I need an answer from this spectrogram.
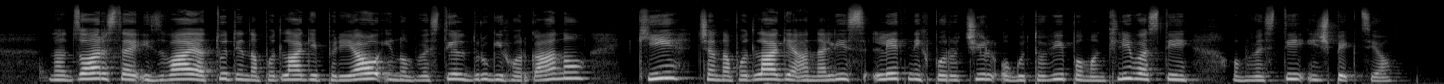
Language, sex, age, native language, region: Slovenian, female, 30-49, Slovenian, Savinja region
